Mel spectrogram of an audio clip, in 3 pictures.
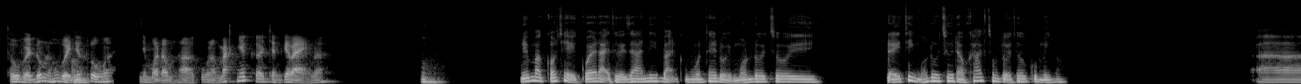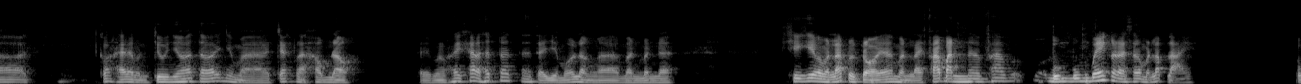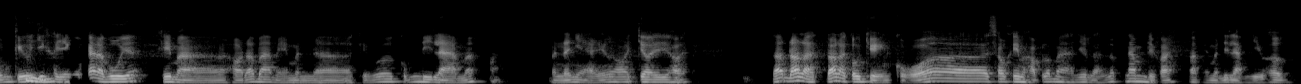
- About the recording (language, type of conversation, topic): Vietnamese, unstructured, Đồ chơi nào trong tuổi thơ bạn nhớ nhất và vì sao?
- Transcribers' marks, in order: distorted speech; other background noise; static; tapping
